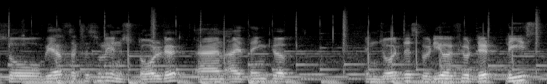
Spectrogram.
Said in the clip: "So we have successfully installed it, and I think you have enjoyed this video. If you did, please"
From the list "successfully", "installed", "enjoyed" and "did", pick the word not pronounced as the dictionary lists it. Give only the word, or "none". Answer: none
